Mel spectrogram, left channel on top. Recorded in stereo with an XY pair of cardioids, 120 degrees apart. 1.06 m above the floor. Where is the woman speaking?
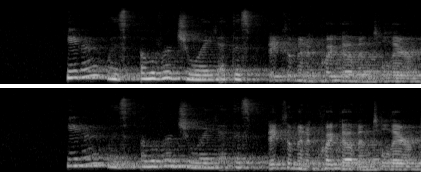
55° left, 0.7 m.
